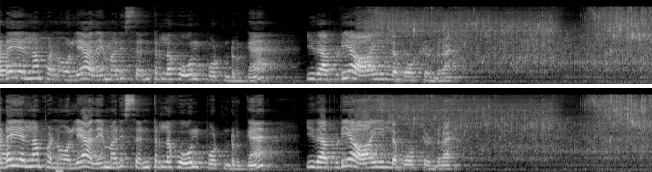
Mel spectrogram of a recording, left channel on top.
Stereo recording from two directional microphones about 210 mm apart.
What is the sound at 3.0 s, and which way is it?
A woman's voice, 50° right (ahead or behind).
